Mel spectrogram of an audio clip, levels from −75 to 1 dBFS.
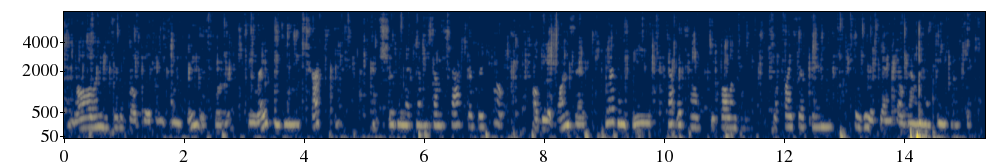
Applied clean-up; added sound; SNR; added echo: classical method Wiener filter.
